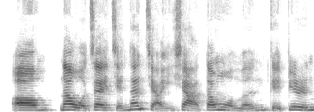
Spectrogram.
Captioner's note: speaking chinese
